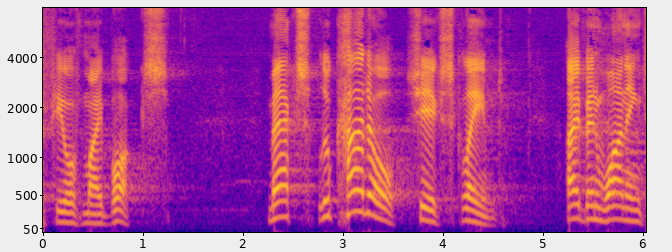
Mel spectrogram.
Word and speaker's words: Lucado: Is it Lucado or Lucado? For the record, he says, we say Lucado.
